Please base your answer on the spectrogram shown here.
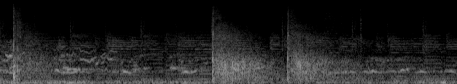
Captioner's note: gun firing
